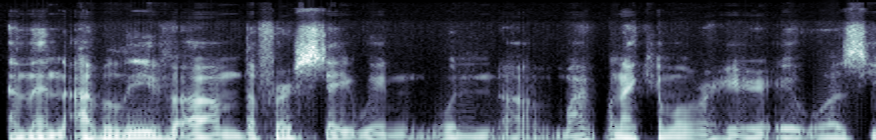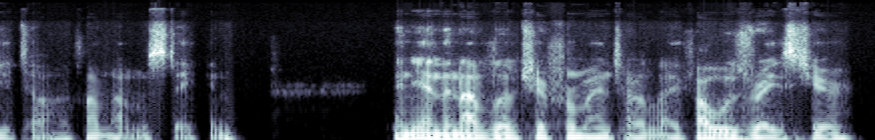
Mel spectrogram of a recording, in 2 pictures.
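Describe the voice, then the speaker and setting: A man from Mexico, talking casually on a podcast in a relaxed, hesitant way with many restarts. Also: on the low side, a little fast, no room sound.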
